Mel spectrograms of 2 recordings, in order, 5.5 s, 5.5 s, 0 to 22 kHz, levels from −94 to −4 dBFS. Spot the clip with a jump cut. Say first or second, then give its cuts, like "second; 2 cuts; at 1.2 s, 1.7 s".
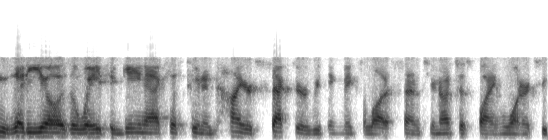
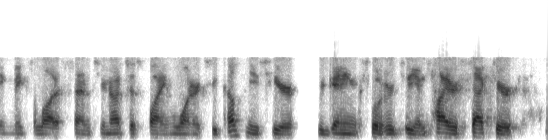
second; 2 cuts; at 3.1 s, 4.3 s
